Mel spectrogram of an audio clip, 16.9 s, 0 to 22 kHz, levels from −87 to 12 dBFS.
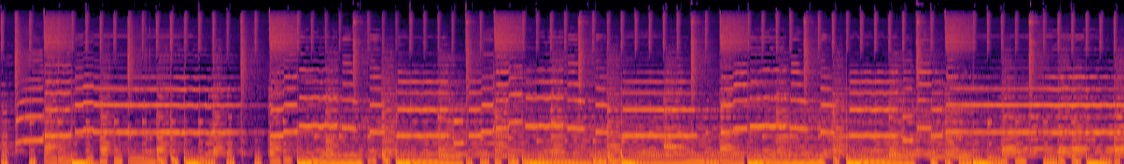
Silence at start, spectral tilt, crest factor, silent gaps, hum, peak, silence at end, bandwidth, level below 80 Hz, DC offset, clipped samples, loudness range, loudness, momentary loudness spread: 0 s; -4 dB/octave; 14 dB; none; none; -4 dBFS; 0 s; over 20 kHz; -20 dBFS; under 0.1%; under 0.1%; 1 LU; -18 LUFS; 3 LU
